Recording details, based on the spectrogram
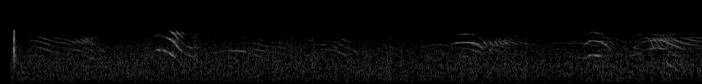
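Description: An elk gives brief, high squealing chirps that sweep up and down, spaced a few seconds apart.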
